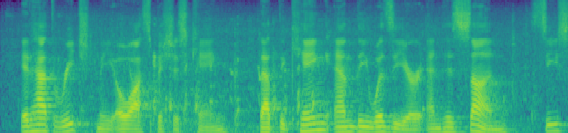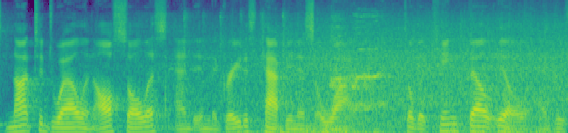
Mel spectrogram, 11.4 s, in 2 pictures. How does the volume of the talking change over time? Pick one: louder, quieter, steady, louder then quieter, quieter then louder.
steady.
